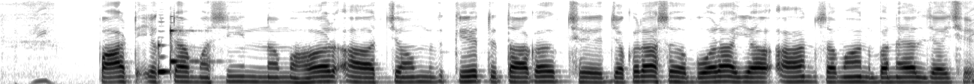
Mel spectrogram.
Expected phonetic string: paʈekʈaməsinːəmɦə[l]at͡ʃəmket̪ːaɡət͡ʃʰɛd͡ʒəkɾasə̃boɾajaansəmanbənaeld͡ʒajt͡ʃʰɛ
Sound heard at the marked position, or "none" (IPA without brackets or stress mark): ɾ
